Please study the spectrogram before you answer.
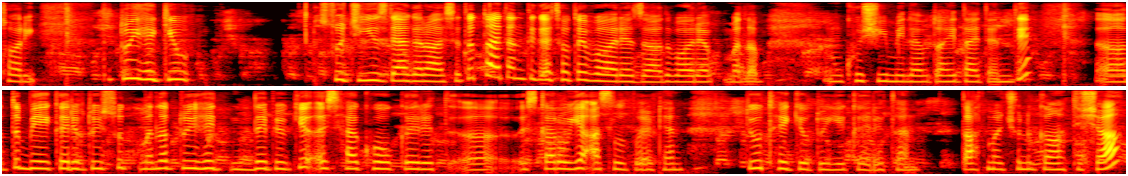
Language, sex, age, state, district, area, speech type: Kashmiri, female, 18-30, Jammu and Kashmir, Bandipora, rural, spontaneous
